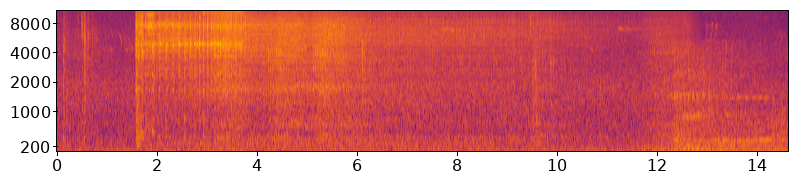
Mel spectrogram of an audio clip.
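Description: Small motor scooter engine running, with a sudden louder burst about a second and a half in and another rise near the end.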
